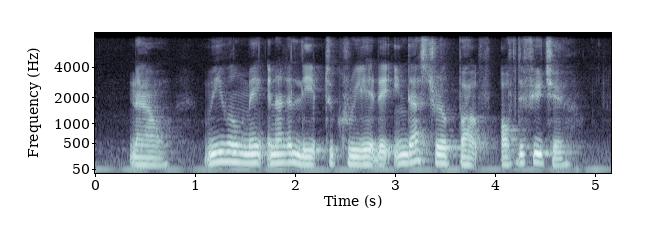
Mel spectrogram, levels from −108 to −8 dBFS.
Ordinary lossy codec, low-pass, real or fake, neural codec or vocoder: none; 7.2 kHz; real; none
